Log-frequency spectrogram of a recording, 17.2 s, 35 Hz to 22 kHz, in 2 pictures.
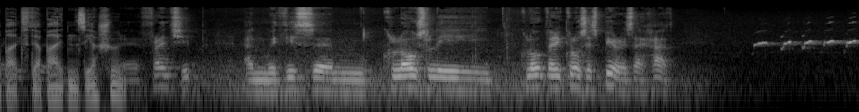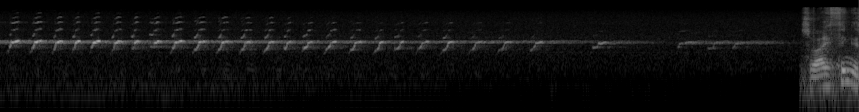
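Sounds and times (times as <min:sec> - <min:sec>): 
speech: 0:00.0 - 0:06.8, 0:16.7 - 0:17.1
bird singing: 0:07.5 - 0:16.6.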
